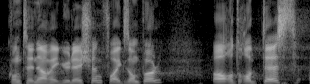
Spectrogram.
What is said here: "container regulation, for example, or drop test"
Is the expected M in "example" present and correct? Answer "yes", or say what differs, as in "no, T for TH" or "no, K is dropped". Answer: no, M is dropped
